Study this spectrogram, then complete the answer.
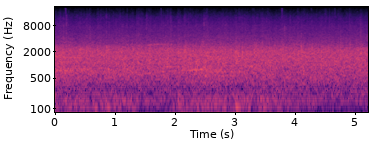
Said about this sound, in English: The wind section standing now to receive the applause.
